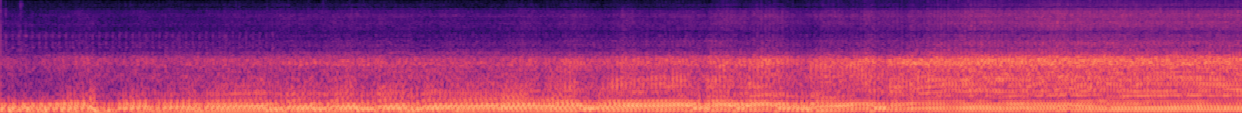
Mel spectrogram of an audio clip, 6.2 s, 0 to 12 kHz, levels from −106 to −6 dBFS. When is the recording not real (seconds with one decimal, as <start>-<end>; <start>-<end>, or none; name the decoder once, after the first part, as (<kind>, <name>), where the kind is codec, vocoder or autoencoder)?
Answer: 2.0-2.5 (vocoder, BigVGAN v2); 2.9-6.2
